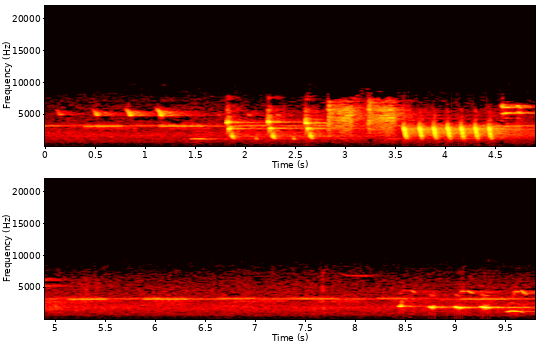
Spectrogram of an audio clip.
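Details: Common nightingale singing at night in a forest: whistled notes, then a burst of rapid repeated clicking strokes and a fast trill of about eight notes, ending with falling whistles, over a steady high background tone.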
